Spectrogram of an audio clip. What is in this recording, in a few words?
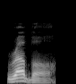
"rubble", spelling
